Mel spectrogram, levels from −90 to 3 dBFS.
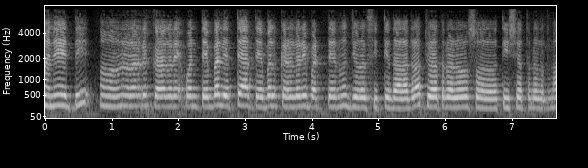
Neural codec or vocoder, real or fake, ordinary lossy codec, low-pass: codec, 16 kHz, 0.4 kbps, LongCat-Audio-Codec; fake; none; 7.2 kHz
